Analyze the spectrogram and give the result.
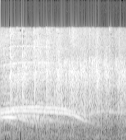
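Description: Steady, dense clapping from many hands fills the whole stretch without a break. It stays fairly even in loudness, with no one speaking over it.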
